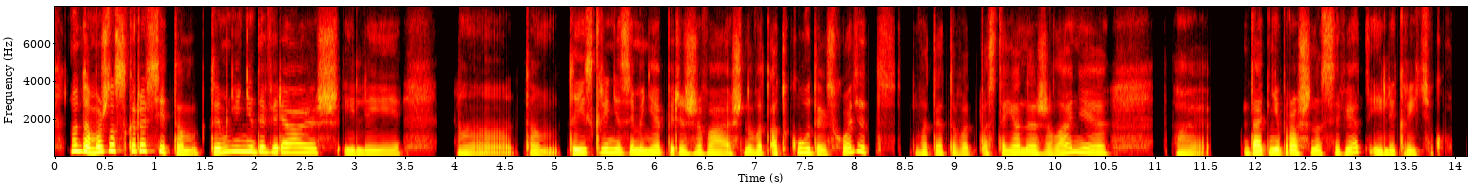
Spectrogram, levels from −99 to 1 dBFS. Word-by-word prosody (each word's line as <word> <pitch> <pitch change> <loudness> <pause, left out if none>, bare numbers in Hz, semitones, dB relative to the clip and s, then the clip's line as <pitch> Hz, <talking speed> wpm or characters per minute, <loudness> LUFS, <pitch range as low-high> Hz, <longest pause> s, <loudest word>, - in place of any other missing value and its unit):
Ну 310 - +7
да, 295 -2 +9
можно 280 +7 +6
спросить, 315 -2 +2
там: 195 -9 -1
"Ты 230 0 +4
мне 280 +3 +3
не 285 -1 +5
доверяешь 245 -3 +1
или, 180 -2 -2 0.6
а, 190 -2 -5
там, 185 -2 -4
ты 210 0 +6
искренне 220 0 +1
за 200 -1 -1
меня 195 +1 +2
переживаешь? 190 -3 -2
Ну, 210 -2 -1
вот 190 -1 -2
откуда 220 -2 0
исходит 245 - -2 0.4
вот 185 0 -5
это 190 0 -3
вот 175 -1 -6
постоянное 190 +1 -1
желание, 195 +3 -1 0.6
а, 180 -2 -3 0.4
дать 205 0 +4
непрошенный 205 -1 +2
совет 205 +6 -3
или 185 -1 -1
критику?" 170 -3 -7
200 Hz, 135 wpm, -25 LUFS, 185-235 Hz, 0.6 s, да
